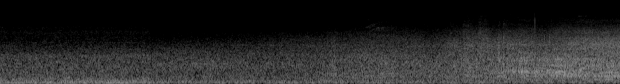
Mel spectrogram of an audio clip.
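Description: Steady city traffic ambience: an even, dull rumble that grows a little louder near the end.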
